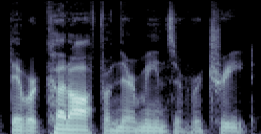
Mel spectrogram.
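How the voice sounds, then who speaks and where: A man with a lowish voice narrates a fantasy adventure in a dramatic, scripted style. The recording is close and dry, with no room sound. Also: little pitch movement, a little fast, fairly bright tone, dry recording. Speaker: author narrating own audiobook.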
